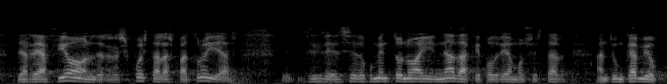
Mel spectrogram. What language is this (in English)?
Spanish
